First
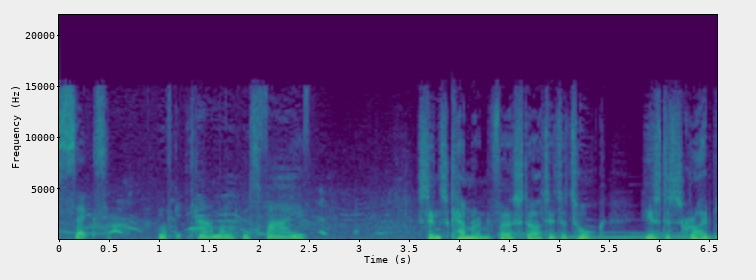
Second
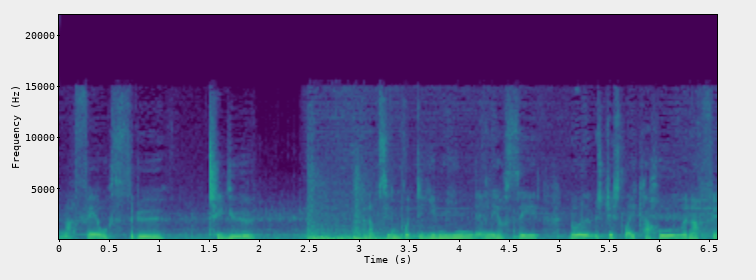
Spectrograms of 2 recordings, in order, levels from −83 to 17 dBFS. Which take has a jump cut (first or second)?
second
